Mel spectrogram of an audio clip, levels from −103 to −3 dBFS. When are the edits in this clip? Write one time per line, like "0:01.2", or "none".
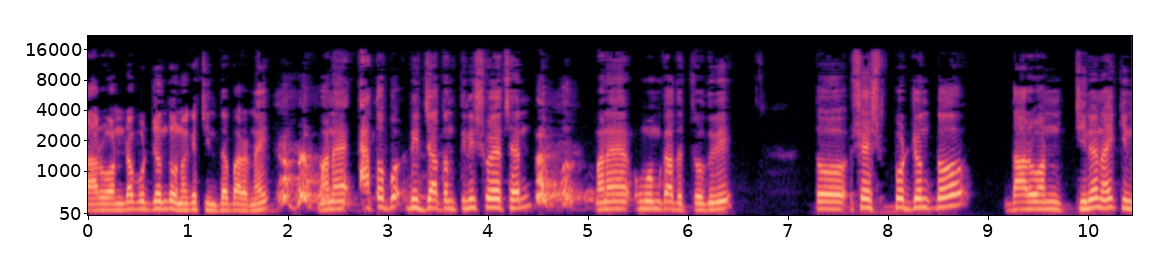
none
